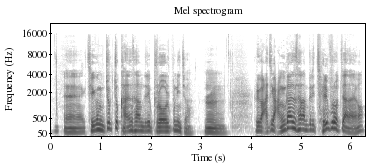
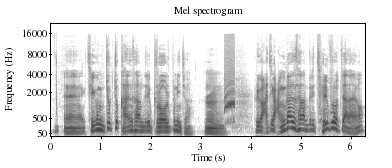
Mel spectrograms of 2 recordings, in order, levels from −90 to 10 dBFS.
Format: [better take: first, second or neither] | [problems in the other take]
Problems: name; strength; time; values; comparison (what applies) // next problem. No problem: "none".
first | alarm; noticeable; at 3.5 s; peak 2 dB below the speech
